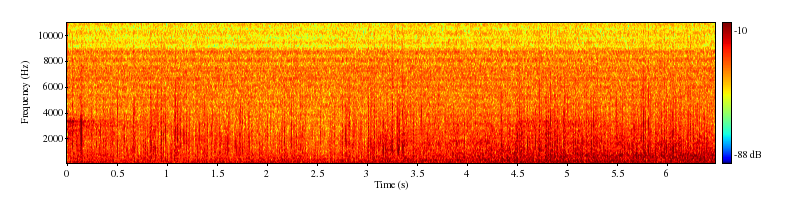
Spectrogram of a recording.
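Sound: rocket engine roar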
